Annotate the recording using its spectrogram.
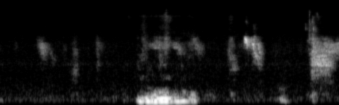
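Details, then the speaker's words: A single low, rumbling snore from a sleeping dog, with faint scratching sounds in a quiet room; snoring. "if you can hear somebody snoring it's not my husband it's the dog"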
